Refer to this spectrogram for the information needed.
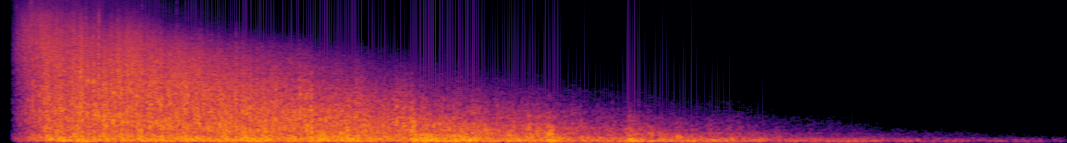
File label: lightning; sequence; VistaLightning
